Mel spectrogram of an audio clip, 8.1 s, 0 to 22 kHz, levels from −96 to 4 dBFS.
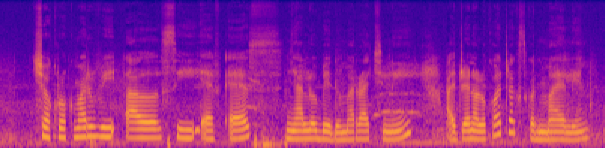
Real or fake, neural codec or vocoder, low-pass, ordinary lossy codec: real; none; none; none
